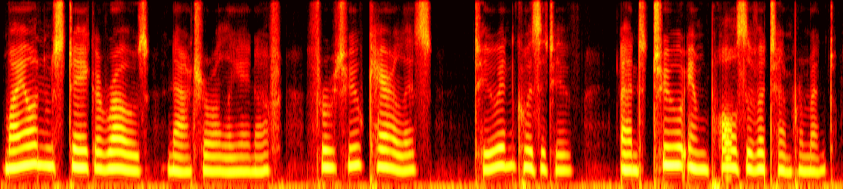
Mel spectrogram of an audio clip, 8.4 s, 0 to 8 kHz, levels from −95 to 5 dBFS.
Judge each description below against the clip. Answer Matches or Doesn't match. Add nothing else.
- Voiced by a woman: Matches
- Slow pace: Matches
